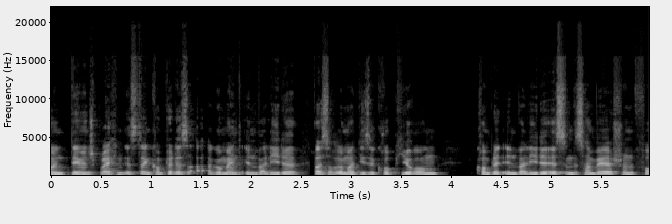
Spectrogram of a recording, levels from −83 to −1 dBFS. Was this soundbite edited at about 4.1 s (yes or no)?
no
